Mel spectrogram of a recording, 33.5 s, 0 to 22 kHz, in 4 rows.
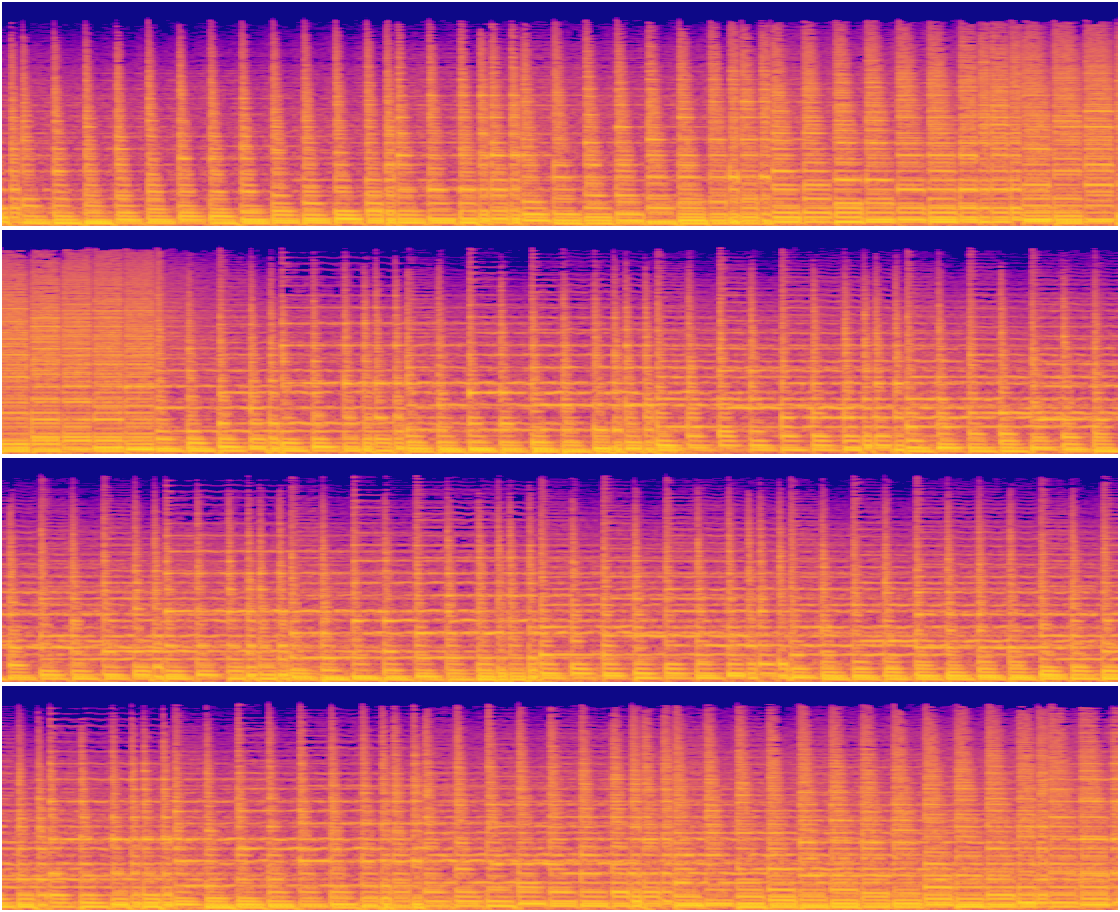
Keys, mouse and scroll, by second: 0.0-0.9 typing, 1.8-4.2 drag, 4.2 right click, 6.2-9.0 drag, 10.1 Up, 10.6-11.0 typing, 11.4 Return, 12.5-14.8 drag, 14.8 right click, 15.3 click, 15.8-17.2 typing, 18.7 Return, 19.6 click, 22.3-23.7 typing, 24.5-26.8 drag, 26.8 F10, 27.5 click, 29.5 F11, 29.5 F10, 30.3 click.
